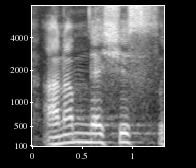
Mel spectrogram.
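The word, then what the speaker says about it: ἀνάμνησις: 성경의 원래 거는 텔러 헬라의 하게 되면 그 발음이 뭐냐면은 기념 아라가 안함 내 시스 라고 합니다 e 발음을 그대로 헬러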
